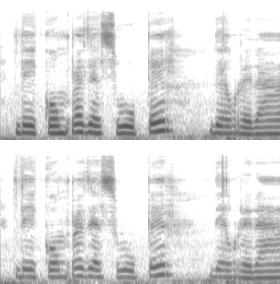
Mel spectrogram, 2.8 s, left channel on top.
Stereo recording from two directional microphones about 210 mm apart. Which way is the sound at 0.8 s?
20° left (ahead or behind).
